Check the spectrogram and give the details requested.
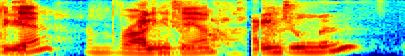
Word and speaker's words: Angelman: Angelman, like angel as in angel, and then man.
